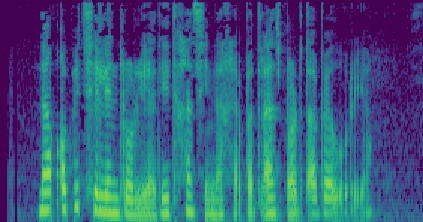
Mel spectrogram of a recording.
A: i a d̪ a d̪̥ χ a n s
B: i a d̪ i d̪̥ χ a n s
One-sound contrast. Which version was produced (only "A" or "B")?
B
